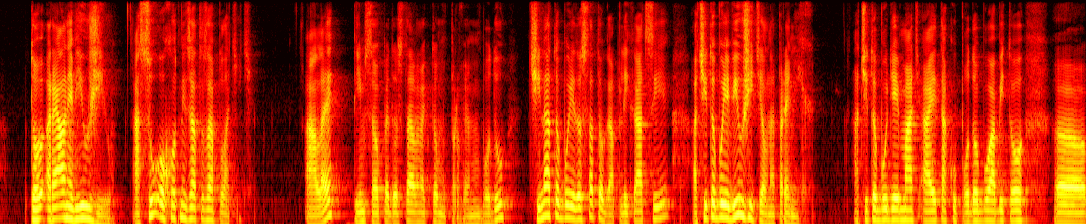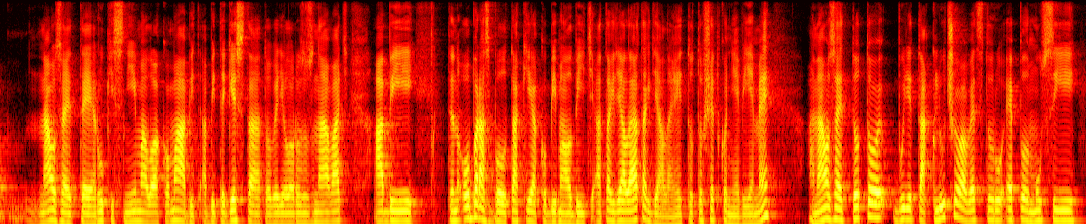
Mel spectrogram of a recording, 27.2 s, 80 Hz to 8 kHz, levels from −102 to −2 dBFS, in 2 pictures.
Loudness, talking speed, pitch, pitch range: -25 LUFS, 190 wpm, 125 Hz, 115-145 Hz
